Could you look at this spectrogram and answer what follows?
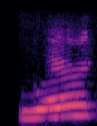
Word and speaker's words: Guerrero: We're on the record in BU 2026 TR 1039, State of Kansas versus Guerrero. Is that how that's pronounced?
